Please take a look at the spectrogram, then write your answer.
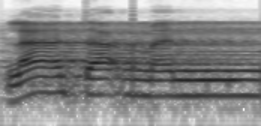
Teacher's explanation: Ismam itu mencucuk di tengah-tengah dengung ya.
